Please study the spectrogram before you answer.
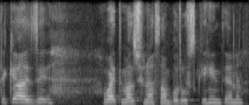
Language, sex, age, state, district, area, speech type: Kashmiri, female, 45-60, Jammu and Kashmir, Baramulla, rural, spontaneous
